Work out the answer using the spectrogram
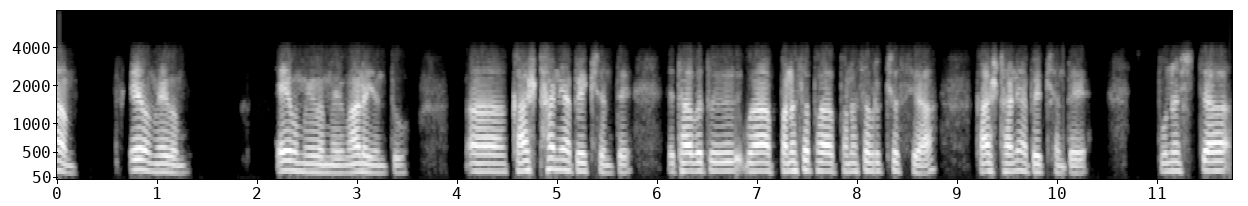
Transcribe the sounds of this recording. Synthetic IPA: ɦaːm | eːʋɐmeːʋɐm | eːʋɐmeːʋɐmeːʋɐmaːnɐjɐnt̪u | kaːʂʈʰaːnjɐːpeːkʂɐnt̪e | jɐt̪ʰaːʋɐt̪upɐnɐsɐpʰɐpɐnɐsɐʋɾɐkʂɐsja | kaːʂʈʰaːnjɐpeːkʂɐnt̪eː | punɐʂt͡ʃɐ

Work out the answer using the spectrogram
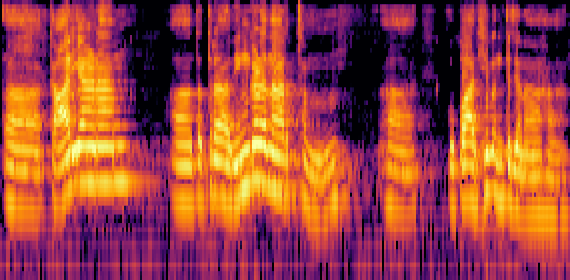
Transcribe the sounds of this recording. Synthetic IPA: kaːɾjaːɳaːm | t̪ɐt̪ɾɐʋiŋɡɐɭɐnaːɾt̪ʰɐm | upaːd̪ʱiʋɐnt̪ɐd͡ʒɐnaːɦɐ

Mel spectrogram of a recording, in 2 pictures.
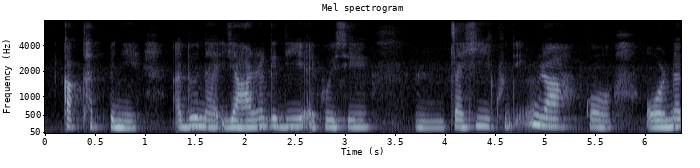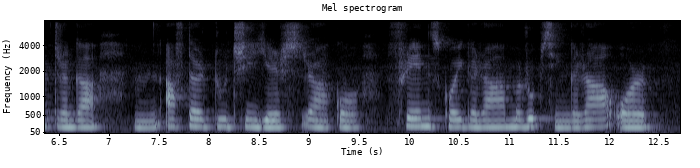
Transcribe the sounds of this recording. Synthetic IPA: kak̚tʰɐt̚pɐniɐ̰dunɐjaɾɐɡɐdiɐ̰jkʰojse | t͡ʃɐhikʰudḭŋɾakooɾnɐtɾɐɡɐ | a̰pʰtɐɾtut̪ʰɾijeɾsɾako | pʰɾenskʰojɡɐɾamɐɾup̚siŋɡɐɾaoɾ

